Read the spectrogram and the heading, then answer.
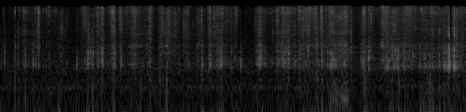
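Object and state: Woven rattan basket.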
